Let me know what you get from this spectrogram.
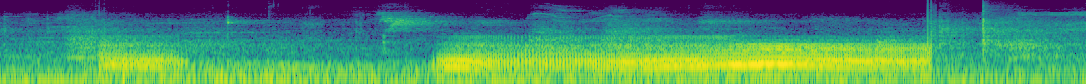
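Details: Cat calling while cats compete to eat mice: a short meow, a pause, then a long wavering yowl lasting about two seconds that stops abruptly, followed by faint clicks.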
